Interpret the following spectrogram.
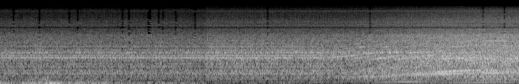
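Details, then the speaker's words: Mercedes-Benz M272/M273 petrol V6 (S211) idling with a rough, diesel-like knocking rattle on cold start from low oil pressure at idle; hoped-for fix is a new oil pickup tube O-ring, replaced with the oil pan off. "hopefully we get oil pressure idle to stop the ridiculous knocking sound like a diesel"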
